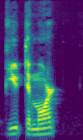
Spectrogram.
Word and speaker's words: Butte des Mortes: up there on Winnebago, and they usually stack up right there in the river channel between there and what is it, Butte des Mortes? – Yeah, there you go. Yeah. – Did I pronounce it right? – Yeah. Better than some locals.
